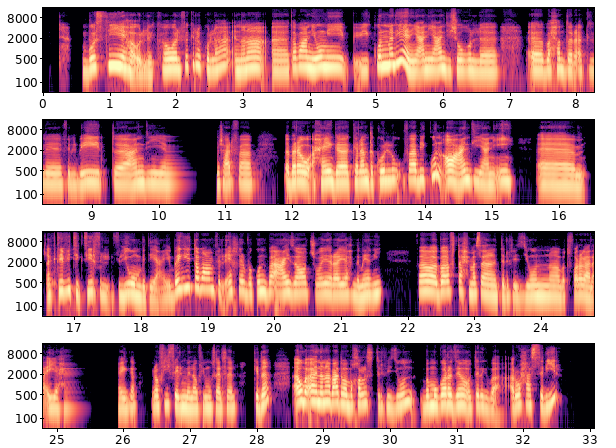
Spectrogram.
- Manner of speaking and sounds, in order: distorted speech; in English: "activity"
- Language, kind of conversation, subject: Arabic, advice, إزاي أهدّي دماغي قبل ما أنام؟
